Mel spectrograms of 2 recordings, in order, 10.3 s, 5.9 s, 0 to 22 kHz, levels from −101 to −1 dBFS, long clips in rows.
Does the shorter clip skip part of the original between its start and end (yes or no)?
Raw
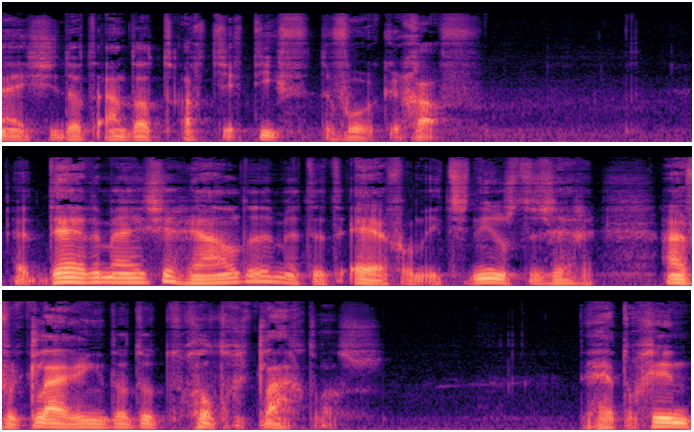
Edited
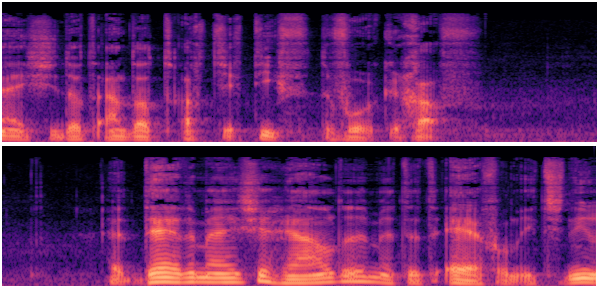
no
